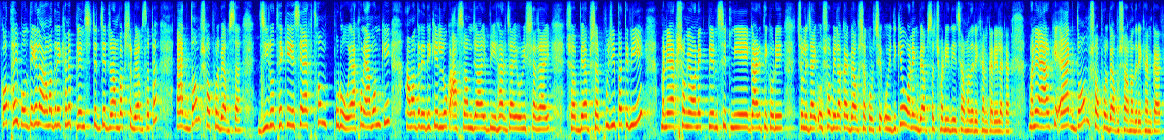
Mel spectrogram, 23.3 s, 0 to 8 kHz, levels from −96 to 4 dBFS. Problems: none marked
